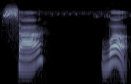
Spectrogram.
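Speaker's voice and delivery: चा and र said apart with long pauses; syllable by syllable. Shown as a demonstration. Teacher spelling out syllables for pupils, slow and separate. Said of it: "तो ऐसे र में छोटी की मात्रा रि".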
